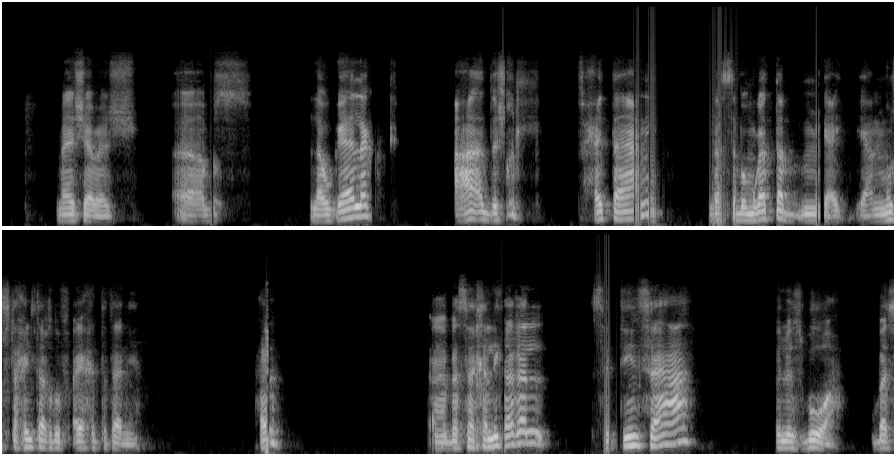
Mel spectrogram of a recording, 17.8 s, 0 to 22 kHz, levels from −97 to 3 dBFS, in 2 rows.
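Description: At 2.05 to 2.12 s the speech breaks into a short glitch. This is damaged data in a compressed stream. Bad bytes reach the decoder, which misreads the frames, loses sync and hunts for the next frame header. The same blip returns at 4.98 to 5.05 s.

From 6.31 to 7.35 s a gritty crackle tears through the sound. This is processor overload crackle. The processor keeps missing its deadlines, and each late buffer drops out to silence. The gaps are very short, which fits buffers of roughly 10 ms. Around fifty are lost in this stretch, and their hard edges merge into a rough burst.

Another glitch from damaged compressed data falls at 8.11 to 8.23 s. It is slightly longer than the others. Two more follow, at 11.53 to 11.60 s and at 13.88 to 13.95 s.

At 14.85 to 15.10 s the overload crackle comes back as a shorter burst. About fifteen buffers drop to silence. It stops once the load eases.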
